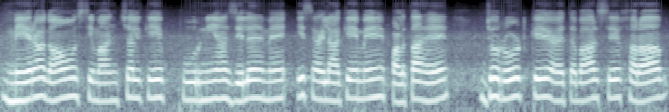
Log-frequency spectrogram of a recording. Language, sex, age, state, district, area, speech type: Urdu, male, 18-30, Bihar, Purnia, rural, spontaneous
